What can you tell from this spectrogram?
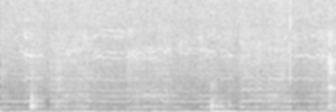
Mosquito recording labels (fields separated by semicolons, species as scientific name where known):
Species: Anopheles funestus s.s.; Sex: female; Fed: unfed; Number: one; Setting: cup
